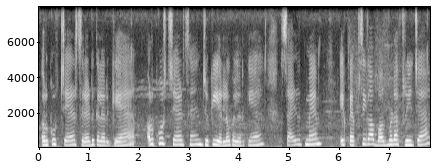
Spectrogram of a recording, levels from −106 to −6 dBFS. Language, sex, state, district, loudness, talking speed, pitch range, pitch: Hindi, female, Rajasthan, Bikaner, -17 LUFS, 190 wpm, 225-255 Hz, 240 Hz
